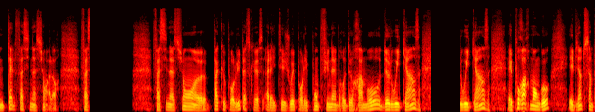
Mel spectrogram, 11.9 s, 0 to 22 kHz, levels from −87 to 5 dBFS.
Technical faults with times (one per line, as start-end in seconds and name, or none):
1.79-3.24 stream reconnect
8.62-10.01 stream reconnect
